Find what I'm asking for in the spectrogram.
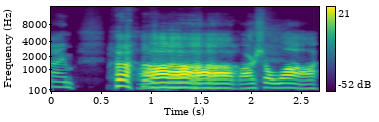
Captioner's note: laughs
